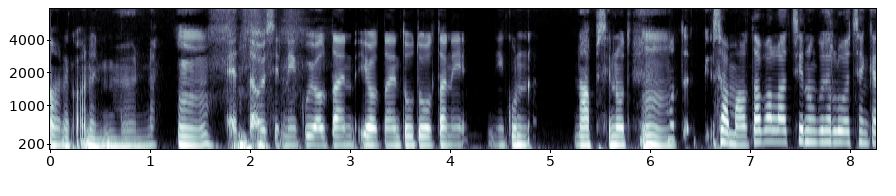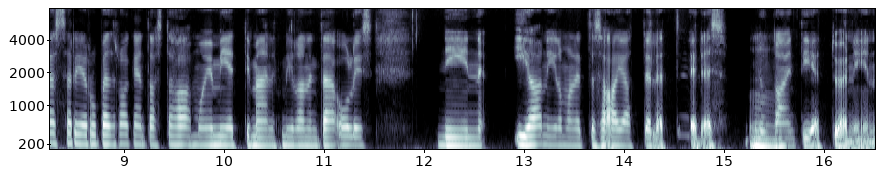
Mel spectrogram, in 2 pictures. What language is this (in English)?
Finnish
